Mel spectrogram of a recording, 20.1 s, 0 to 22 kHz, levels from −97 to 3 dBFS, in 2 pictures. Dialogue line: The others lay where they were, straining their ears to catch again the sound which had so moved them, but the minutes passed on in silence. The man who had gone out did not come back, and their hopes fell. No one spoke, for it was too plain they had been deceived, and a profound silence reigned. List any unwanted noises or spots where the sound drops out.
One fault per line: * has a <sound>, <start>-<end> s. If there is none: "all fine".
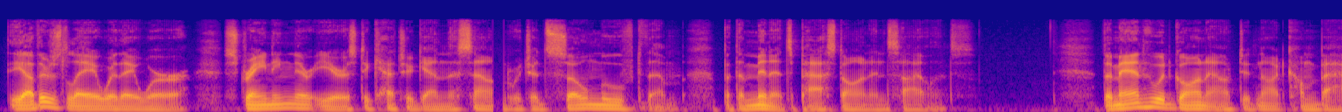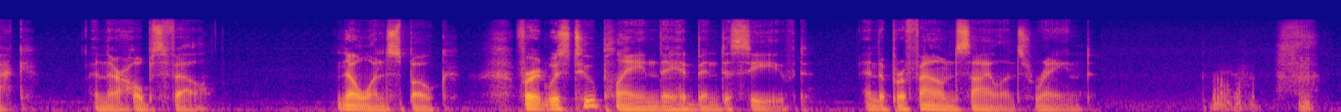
* has a dropout, 3.7-3.8 s
* has a sniff, 19.1-20.0 s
